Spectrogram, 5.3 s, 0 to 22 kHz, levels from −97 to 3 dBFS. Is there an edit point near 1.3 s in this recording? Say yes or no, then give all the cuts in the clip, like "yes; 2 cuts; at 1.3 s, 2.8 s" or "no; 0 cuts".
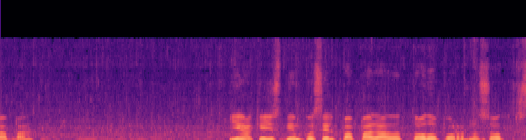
no; 0 cuts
